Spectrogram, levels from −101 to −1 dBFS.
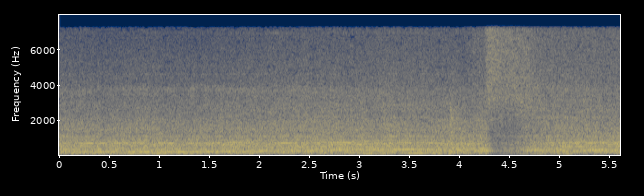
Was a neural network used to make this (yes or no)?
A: no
